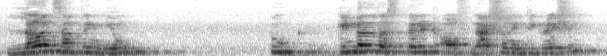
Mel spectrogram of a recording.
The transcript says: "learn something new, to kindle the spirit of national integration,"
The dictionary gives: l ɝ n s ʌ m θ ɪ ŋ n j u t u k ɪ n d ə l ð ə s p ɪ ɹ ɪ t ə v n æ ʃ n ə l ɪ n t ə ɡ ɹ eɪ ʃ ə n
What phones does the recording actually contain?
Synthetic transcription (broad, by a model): l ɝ n s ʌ m t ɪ ŋ n j u t u k ɪ n d ə l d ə s p ɪ ɹ ɪ t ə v n æ ʃ n ə l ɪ n t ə ɡ ɹ eɪ ʃ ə n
